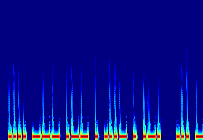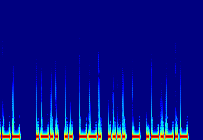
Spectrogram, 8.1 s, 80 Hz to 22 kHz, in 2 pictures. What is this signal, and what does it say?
Morse code, heard as a keyed tone, about 25 wpm, 700 Hz. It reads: HOWEVER SO LIGHT.
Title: Sentences from Top 1000 Words - Review Part 2 - 25wpm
